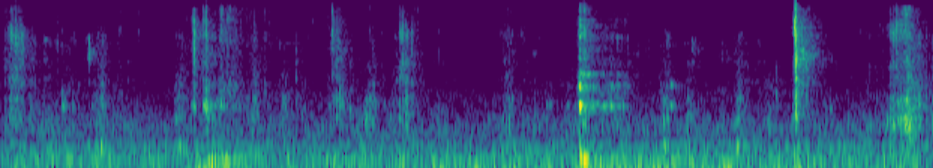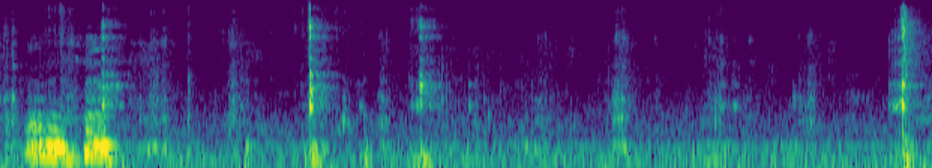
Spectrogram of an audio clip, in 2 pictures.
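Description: Close-miked chewing and biting of fried fish balls and salad: wet mouth clicks with a few sharper clicks spread through. A brief voiced hum comes about six seconds in.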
